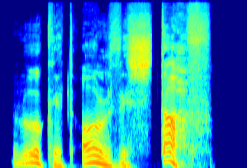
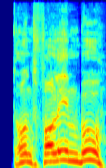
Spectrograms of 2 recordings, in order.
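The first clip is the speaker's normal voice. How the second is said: loud, higher call to a falling hamster; alarmed call; 5 semitones higher, 8 dB louder than usual. Acted. Minsc calling out to Boo as he falls, alarmed. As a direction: yell out in alarm.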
